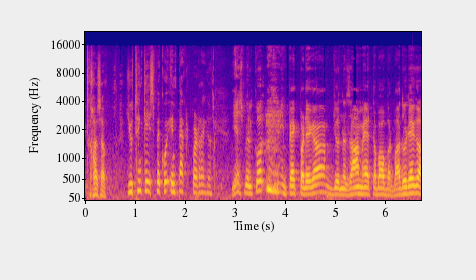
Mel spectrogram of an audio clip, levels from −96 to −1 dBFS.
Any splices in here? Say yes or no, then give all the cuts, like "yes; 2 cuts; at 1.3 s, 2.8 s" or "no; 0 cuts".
no; 0 cuts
